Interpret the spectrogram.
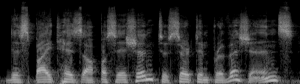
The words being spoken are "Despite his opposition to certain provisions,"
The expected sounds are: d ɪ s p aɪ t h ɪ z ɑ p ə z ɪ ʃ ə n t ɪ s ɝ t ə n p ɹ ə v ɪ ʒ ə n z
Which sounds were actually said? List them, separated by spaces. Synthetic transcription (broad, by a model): d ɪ s p aɪ t h ɪ z ɑ p ə z ɪ ʃ ə n t ɪ s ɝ t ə n p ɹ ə v ɪ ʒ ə n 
